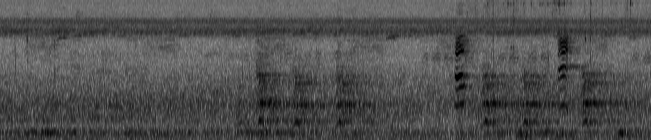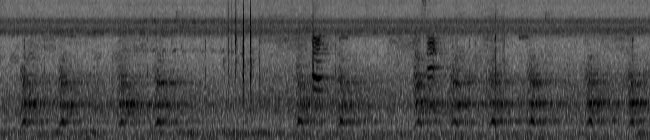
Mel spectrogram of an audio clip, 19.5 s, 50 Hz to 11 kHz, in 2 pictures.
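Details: Maci, a 7-month-old female German Shepherd, reacts to a person she doesn't know during a Raleigh Durham training session, giving a long series of sharp, repeated barks and yips in uneven bursts over a steady room hum.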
